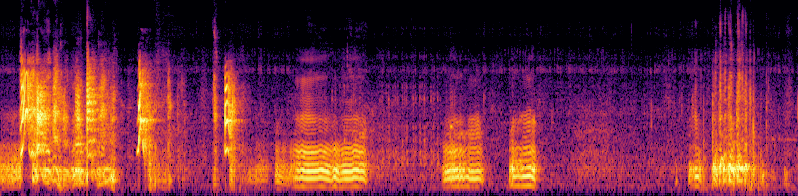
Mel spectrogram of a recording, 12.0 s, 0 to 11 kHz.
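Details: Two Scottish Terrier puppies romping indoors in a dark living room at 5 am on a Sunday: bursts of high yips and barks, then longer throaty, wavering play growls in separate runs of a second or so.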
